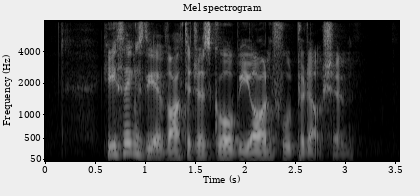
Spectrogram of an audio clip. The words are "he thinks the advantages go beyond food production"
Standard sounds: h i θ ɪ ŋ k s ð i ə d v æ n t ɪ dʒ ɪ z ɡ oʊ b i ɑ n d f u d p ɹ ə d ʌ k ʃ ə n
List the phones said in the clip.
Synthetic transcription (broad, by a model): h i θ ɪ ŋ k s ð i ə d v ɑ n t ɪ dʒ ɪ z ɡ oʊ b i ɑ n d f u d p ɹ ə d ʌ k ʃ ə n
